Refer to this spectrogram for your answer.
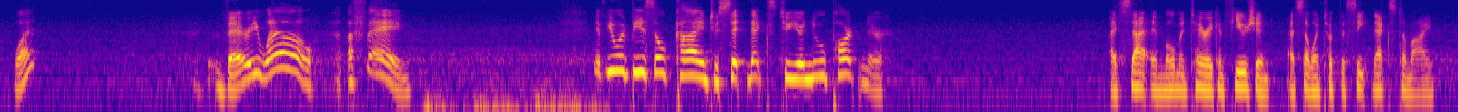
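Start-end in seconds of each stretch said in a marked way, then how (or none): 2.2-8.9 put-on high-pitched elderly teacher voice. Narrator voices the teacher pairing Fang with a new partner; old teacher voice. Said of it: "I'll probably just end up with that fossil of a teacher".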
